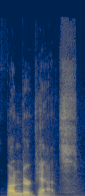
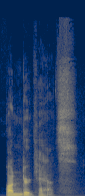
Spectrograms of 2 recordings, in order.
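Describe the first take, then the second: The two takes are said the same way.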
